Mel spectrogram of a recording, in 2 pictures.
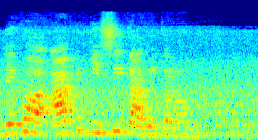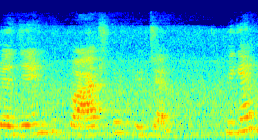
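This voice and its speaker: A woman teaching a grammar class, asking questions and answering them herself, dictating slowly. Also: sits high, animated. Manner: asks and answers her own questions; slow and dictating. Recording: echoey room, mic far off, noisy.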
